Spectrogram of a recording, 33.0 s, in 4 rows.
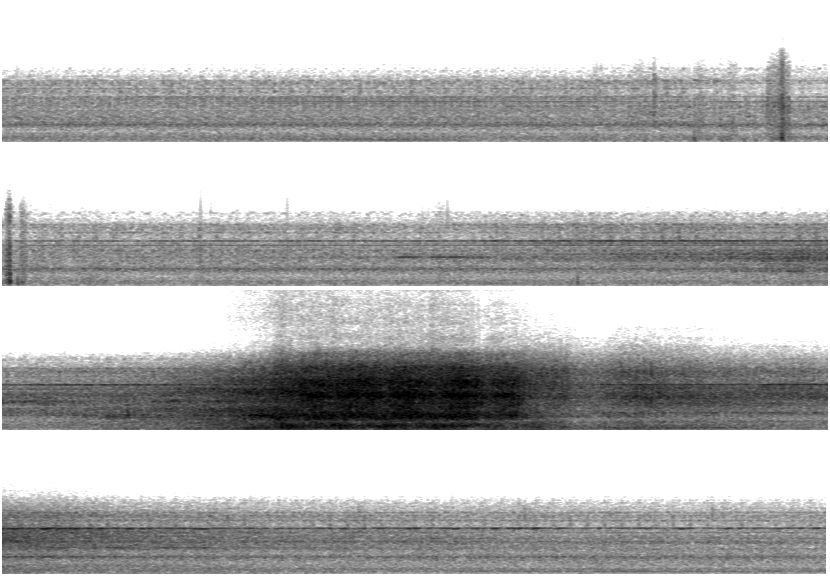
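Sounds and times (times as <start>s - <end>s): level crossing alarm: 9.7s - 19.6s, 23.8s - 33.0s
train rushing past: 13.1s - 24.4s.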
